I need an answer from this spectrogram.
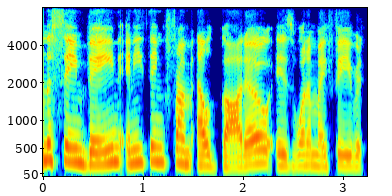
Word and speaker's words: Elgato: El Gato is who knows what, because I don't know what that It's the means, but you cat.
